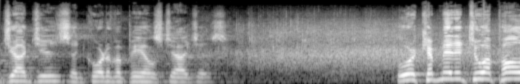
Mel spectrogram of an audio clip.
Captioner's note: applause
